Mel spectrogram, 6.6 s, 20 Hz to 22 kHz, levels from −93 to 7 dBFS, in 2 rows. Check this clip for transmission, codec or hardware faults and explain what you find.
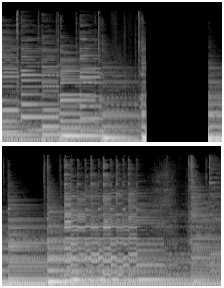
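There's one clear fault: an audio dropout to silence from 2.16 to 3.10 s. The sound cuts off mid-flow and returns about 0.94 s later, with silence in between and no room tone. That points to the input likely being lost briefly, a disconnect or stray mute, while recording carried on.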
